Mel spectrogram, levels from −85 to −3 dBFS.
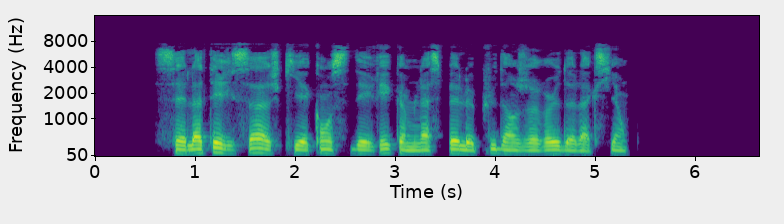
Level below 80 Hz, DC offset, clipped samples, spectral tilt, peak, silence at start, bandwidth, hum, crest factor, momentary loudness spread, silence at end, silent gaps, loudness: -56 dBFS; under 0.1%; under 0.1%; -4.5 dB/octave; -2 dBFS; 0.65 s; 7.8 kHz; none; 18 dB; 6 LU; 1.35 s; 3.49-3.53 s; -18 LUFS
